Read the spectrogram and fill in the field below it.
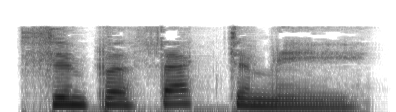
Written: sympathectomy

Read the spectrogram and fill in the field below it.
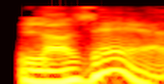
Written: Lozère

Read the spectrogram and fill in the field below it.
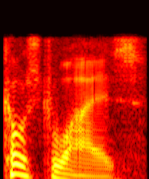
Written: coastwise

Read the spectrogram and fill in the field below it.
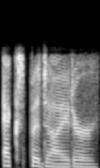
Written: expediter

